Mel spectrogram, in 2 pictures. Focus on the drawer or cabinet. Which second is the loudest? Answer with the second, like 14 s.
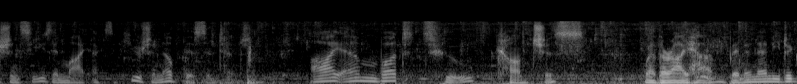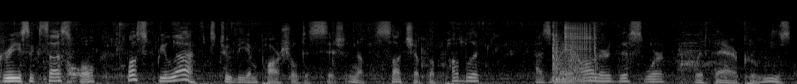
14 s.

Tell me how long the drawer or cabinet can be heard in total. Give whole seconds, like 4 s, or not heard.
2 s.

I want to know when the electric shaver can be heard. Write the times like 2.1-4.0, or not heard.
not heard.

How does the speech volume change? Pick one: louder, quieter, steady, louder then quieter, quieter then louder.
louder then quieter.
